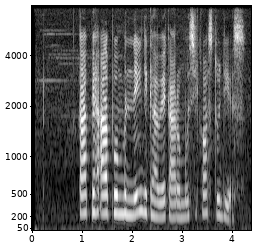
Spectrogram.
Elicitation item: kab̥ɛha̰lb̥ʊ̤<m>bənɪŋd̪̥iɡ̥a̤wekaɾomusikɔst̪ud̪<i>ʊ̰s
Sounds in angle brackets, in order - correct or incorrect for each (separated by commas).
correct, correct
